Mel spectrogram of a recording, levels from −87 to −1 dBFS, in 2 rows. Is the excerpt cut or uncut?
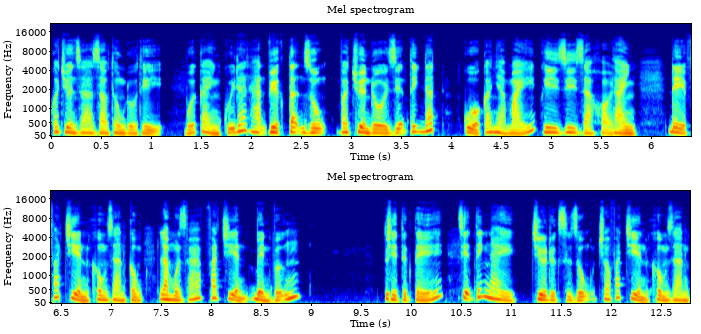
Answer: cut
